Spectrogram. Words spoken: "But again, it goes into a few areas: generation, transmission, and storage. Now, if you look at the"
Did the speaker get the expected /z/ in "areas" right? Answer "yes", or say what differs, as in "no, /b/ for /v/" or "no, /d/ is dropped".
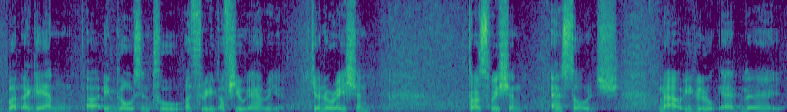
no, /z/ is dropped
